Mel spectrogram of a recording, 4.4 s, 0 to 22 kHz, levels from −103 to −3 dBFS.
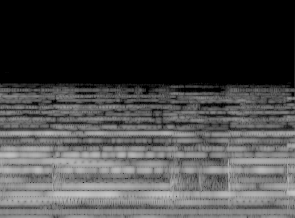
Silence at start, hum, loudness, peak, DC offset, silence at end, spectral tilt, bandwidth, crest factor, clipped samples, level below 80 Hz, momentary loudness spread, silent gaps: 0 s; none; -30 LUFS; -18 dBFS; 0.2%; 0 s; -3 dB/octave; 4.5 kHz; 12 dB; under 0.1%; -66 dBFS; 7 LU; none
